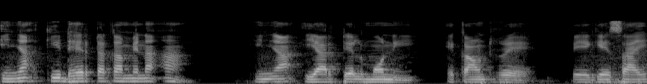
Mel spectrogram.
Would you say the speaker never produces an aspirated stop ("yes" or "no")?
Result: yes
